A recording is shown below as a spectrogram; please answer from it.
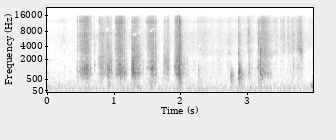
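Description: Scissors cutting through a sheet of grey construction paper in a series of short, irregular snips.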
